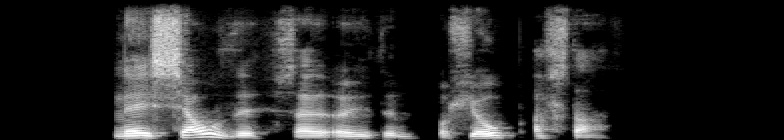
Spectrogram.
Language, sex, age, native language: Icelandic, male, 18-19, Icelandic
